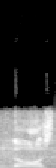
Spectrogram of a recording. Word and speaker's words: Nagy: It's spelled Nagy, but I'm sure it's Norge, the former Bristol City player.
